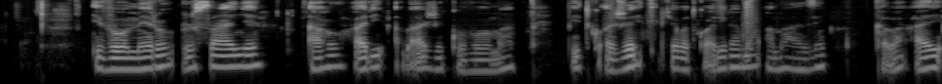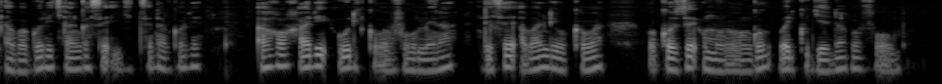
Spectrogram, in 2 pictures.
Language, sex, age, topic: Kinyarwanda, male, 18-24, health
